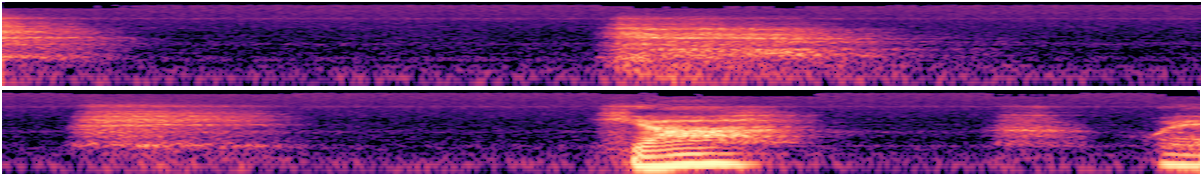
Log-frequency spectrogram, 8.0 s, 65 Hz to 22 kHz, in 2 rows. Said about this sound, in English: What would it look like if over a 4 count of controlled breathing, you exhaled? That, right, that exhale, doesn't that sound like YH? And you hold that for 2 counts, and then 4 count breathing in.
